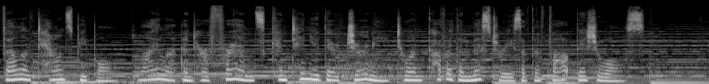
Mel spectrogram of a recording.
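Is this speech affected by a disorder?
No.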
